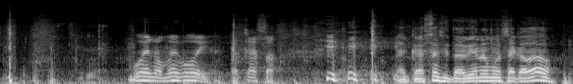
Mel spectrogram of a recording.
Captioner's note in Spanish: risa nerviosa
